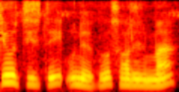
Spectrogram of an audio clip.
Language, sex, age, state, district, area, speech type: Nepali, male, 30-45, West Bengal, Kalimpong, rural, spontaneous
